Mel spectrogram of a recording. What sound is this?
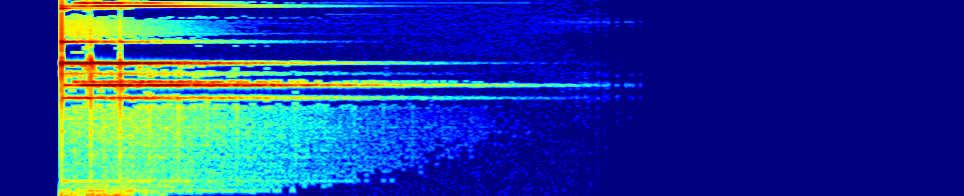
Sound of an idea coming to you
